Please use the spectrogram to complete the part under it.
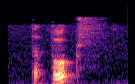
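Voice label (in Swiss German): "buchs", Alsatian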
